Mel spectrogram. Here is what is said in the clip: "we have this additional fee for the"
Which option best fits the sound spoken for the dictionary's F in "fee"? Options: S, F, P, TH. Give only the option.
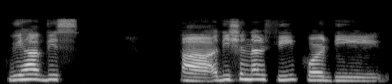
F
